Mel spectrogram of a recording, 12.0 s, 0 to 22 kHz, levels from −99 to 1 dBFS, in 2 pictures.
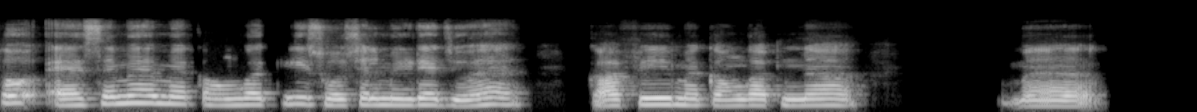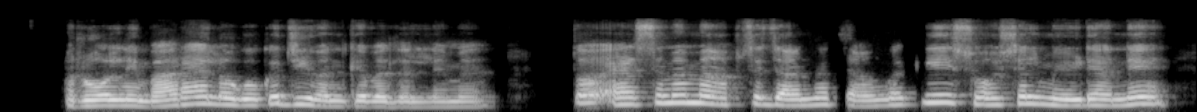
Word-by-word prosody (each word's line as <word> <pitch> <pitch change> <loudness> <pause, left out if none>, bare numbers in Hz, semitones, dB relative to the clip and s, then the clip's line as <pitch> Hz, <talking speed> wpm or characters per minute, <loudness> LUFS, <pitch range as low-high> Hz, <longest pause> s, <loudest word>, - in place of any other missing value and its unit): तो 240 -1 +1
ऐसे 185 +4 +1
में 240 0 +2
मैं 220 -2 0
कहूँगा 190 0 -1
कि 210 0 -3
सोशल 190 0 -1
मीडिया 190 0 +1
जो 165 - 0
है, 200 0 -3 0.3
काफ़ी 195 +3 +3
मैं 185 -2 -1
कहूँगा 175 +1 0
अपना, 180 0 -1 0.7
मैं 80 -1 -1 0.9
रोल 170 +2 +5
निभा 160 -1 +2
रहा 205 +3 +1
है, - - +3
लोगों 185 -3 +2
के 225 - +3
जीवन 190 -8 0
के 155 +1 +1
बदलने 140 -1 -2
में। 145 0 -6 0.5
तो 245 0 +1
ऐसे 205 +3 0
में 250 0 +3
मैं 245 -2 +4
आपसे 200 +1 -4
जानना 185 0 +1
चाहूँगा 170 +5 -2
कि, 255 +6 -1
सोशल 215 -1 0
मीडिया 180 -2 +2
ने 220 +5 +1
190 Hz, 180 wpm, -22 LUFS, 175-205 Hz, 0.9 s, रोल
